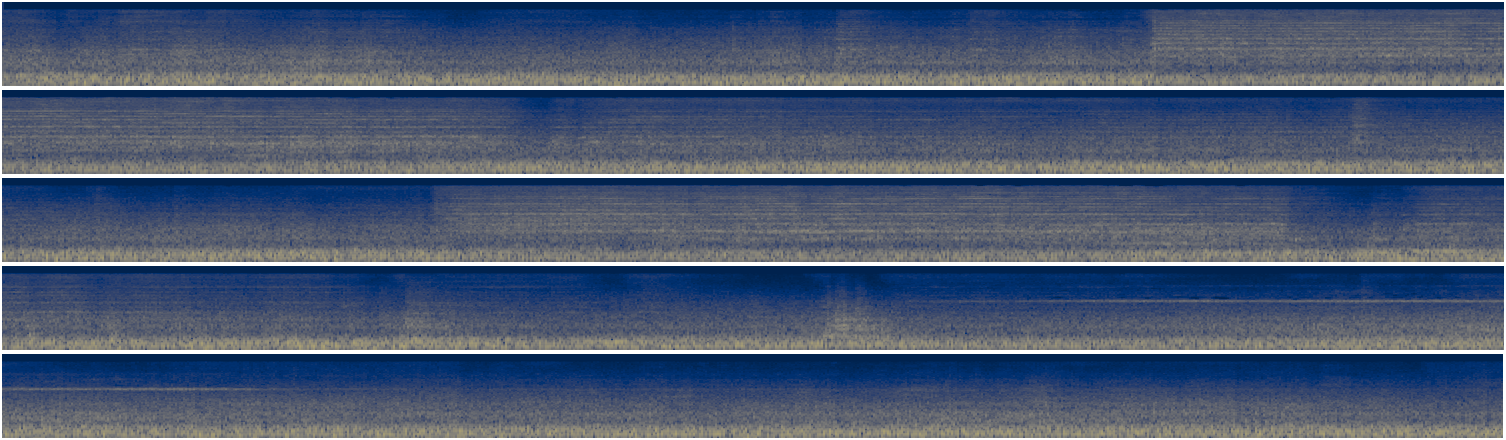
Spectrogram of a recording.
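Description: Freight train's boxcars and covered hoppers rolling past on a curve: a steady rumble of wheels on rail, with high-pitched wheel squeal about four seconds in and again about thirteen seconds in, each for a few seconds, and a thinner squeal about twenty-one seconds in.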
